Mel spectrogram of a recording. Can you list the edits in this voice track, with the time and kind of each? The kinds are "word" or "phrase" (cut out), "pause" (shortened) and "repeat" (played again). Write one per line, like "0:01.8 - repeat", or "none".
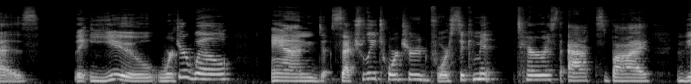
0:01.8 - phrase
0:03.3 - word
0:04.3 - phrase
